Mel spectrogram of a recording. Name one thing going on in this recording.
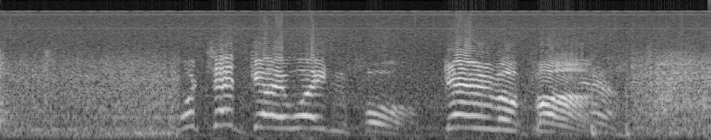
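A young man talks inside a car.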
